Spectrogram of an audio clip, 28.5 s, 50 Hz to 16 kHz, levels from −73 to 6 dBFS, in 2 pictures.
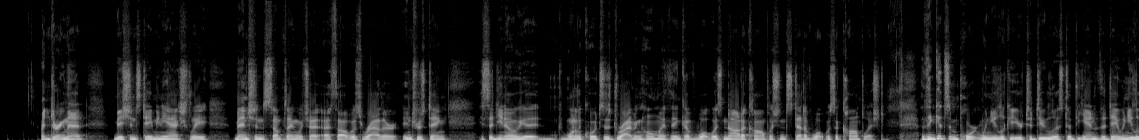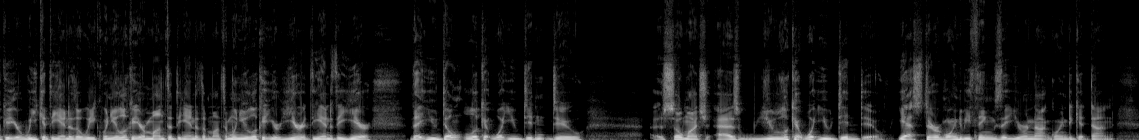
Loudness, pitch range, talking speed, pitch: -17 LUFS, 115-130 Hz, 270 wpm, 120 Hz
